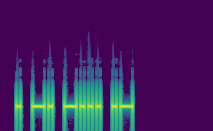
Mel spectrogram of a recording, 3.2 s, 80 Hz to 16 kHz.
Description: Morse code, heard as a keyed tone, about 20 wpm, 700 Hz. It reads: ENBA
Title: All Cut Numbers - 4-Digit 20wpm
